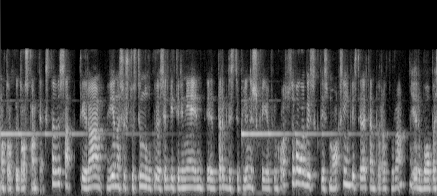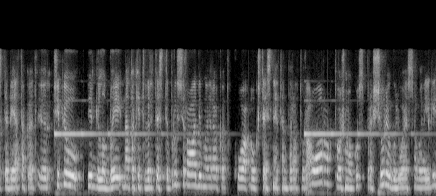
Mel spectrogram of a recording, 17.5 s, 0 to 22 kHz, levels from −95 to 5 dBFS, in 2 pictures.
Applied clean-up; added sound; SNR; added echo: none; Piano; 13 dB; none.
